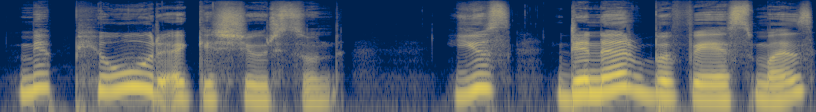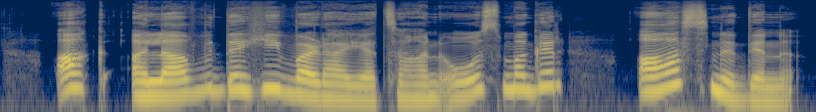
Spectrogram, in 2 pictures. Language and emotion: Kashmiri, sad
